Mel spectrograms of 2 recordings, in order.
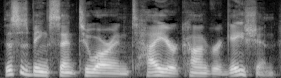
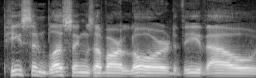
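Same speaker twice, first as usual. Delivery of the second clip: slow, solemn churchy intoning; mock liturgical; slower than usual. Pastor mocking the scammer's churchy sign-off, slow mock-solemn. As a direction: parody a pious old-fashioned blessing. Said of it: "weird semi-liturgical language going on there".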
